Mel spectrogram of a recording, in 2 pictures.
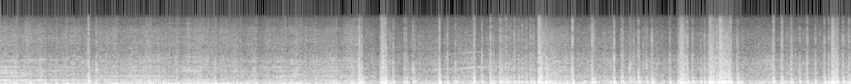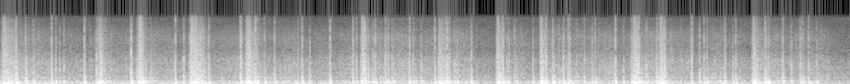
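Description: Fireworks going off: a steady low rumble, then from about three and a half seconds in a dense, irregular barrage of sharp bangs, several a second.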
